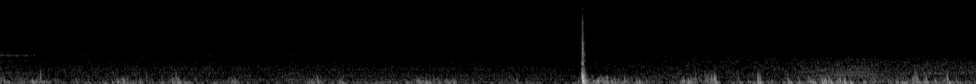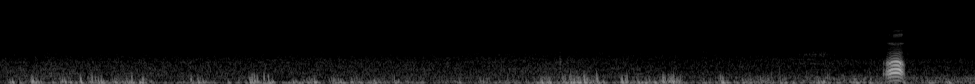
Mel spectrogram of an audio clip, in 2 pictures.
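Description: Wind buffeting the microphone in low, irregular gusts, with one sharp click about six seconds in.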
